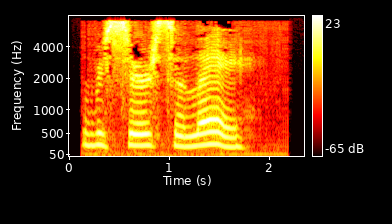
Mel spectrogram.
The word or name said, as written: recercelee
